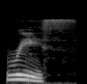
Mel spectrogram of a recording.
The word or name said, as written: reese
